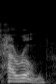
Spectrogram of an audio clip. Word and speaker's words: Harump: In the land of Harump, which is pronounced like when you clear your throat, there lived an ogre.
